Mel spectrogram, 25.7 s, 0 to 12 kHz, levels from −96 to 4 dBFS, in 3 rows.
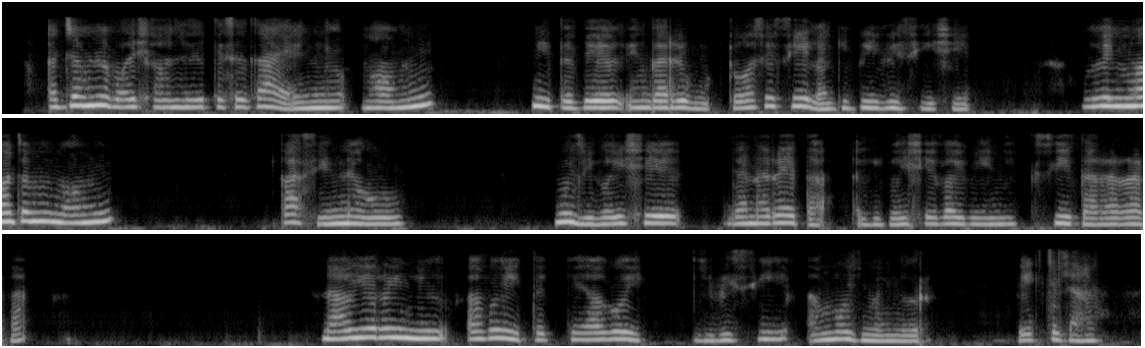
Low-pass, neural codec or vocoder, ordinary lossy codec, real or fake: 7.2 kHz; codec, 16 kHz, 2 kbps, FreqCodec, smaller model; none; fake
